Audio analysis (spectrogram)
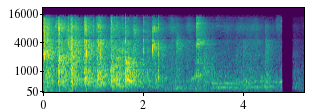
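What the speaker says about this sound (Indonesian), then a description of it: "tepuk tangan untuk kelompok 4" Students in a classroom clap for a presenting group, a sparse run of separate, fairly close hand claps that thin out and stop abruptly near the end.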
